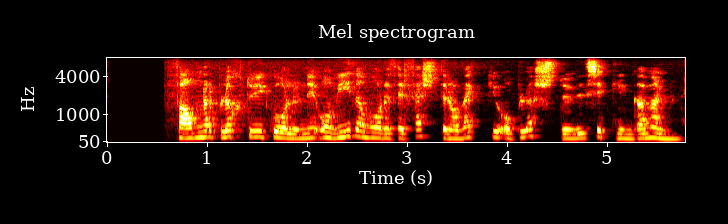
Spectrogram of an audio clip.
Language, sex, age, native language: Icelandic, female, 50-59, Icelandic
